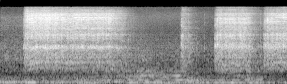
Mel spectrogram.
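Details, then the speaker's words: RC Rock Crawler with a no forward/reverse fault; after motor replacement, a battery test checks whether the wheels bind or spin freely, and it is judged normal. High, steady motor and gear whir in clean on-off bursts, no grinding. Normal drive run. "kita cek putaran rodanya macet atau nggak kalau macet Berarti dinamonya kurang pas kalau ini sudah normal"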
